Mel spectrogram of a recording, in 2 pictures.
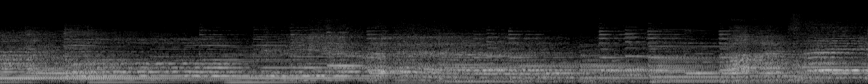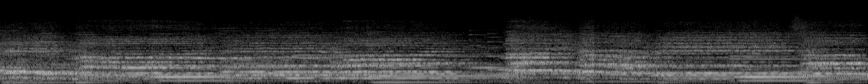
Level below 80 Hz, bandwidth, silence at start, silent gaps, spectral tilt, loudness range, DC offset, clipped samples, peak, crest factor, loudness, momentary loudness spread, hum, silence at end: -58 dBFS; 12.5 kHz; 0 s; none; -6 dB/octave; 3 LU; under 0.1%; under 0.1%; -14 dBFS; 14 dB; -28 LUFS; 4 LU; none; 0 s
